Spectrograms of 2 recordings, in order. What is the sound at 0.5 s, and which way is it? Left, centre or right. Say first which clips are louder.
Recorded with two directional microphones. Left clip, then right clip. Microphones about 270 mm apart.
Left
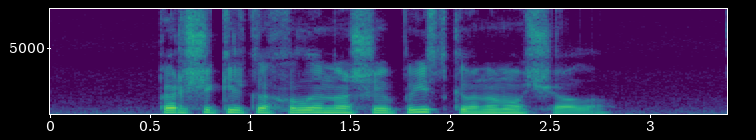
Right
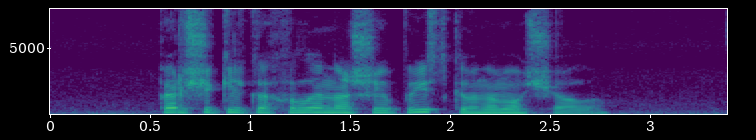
Speech: left 9 dB; centre.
